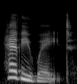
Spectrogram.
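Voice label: "heavyweight", English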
